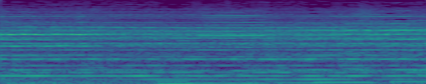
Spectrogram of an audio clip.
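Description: Symphonic folk metal band playing live: a calm passage of held chords, with a low line climbing in steps during the second half. It falls near the close of the song.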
